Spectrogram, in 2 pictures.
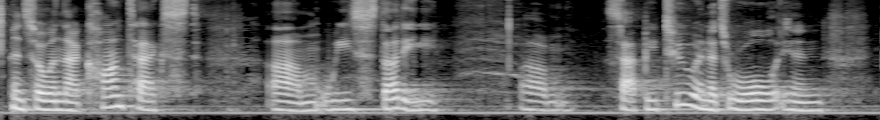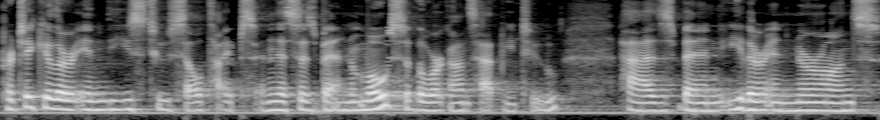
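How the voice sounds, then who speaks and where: A woman speaks quietly at a fairly slow pace. Her fairly low voice keeps a fairly even intonation. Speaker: biology researcher; presenter. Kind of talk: conference talk. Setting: conference stage with audience. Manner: halting, many fillers; quiet, weak projection. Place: hall. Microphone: podium.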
